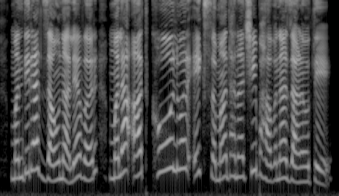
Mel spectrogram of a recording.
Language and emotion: Marathi, happy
